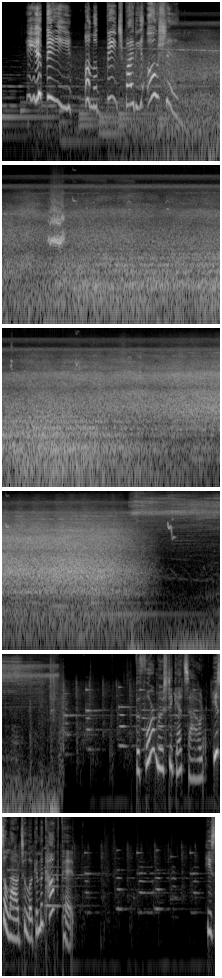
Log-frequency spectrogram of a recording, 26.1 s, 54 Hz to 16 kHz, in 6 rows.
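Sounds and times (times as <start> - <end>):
jet engines roaring: 2.8 - 18.6.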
